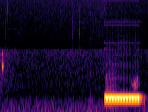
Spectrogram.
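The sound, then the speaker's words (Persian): A telephone busy tone after a caller's line drops: one steady, mid-pitched beep lasting about half a second, rising out of a faint line hiss. “فکر میکنم تماس ما قطع شد.”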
